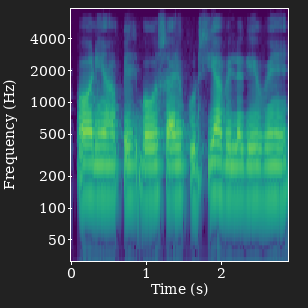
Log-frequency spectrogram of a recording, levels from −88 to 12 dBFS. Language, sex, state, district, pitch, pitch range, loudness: Hindi, male, Jharkhand, Deoghar, 125 Hz, 125-130 Hz, -16 LUFS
